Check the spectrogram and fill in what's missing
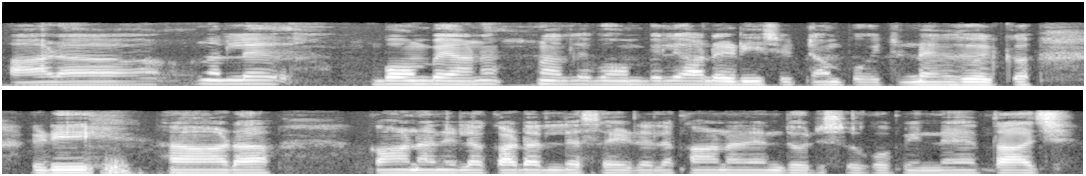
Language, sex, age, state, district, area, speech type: Malayalam, male, 45-60, Kerala, Kasaragod, rural, spontaneous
